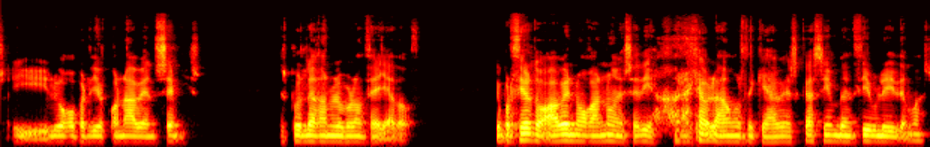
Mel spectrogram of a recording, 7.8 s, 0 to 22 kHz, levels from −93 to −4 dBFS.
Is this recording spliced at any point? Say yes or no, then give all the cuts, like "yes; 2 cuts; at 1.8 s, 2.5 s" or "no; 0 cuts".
no; 0 cuts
